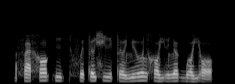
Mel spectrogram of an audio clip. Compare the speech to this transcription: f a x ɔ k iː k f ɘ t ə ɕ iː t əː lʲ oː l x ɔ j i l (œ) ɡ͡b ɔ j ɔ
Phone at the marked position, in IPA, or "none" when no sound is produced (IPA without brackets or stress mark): œ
